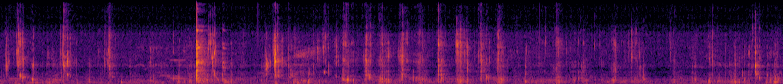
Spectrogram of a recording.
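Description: Close-miked biting and chewing of okra pods: a quick, uneven run of crisp crunches, clicks and wet mouth sounds that grows busier a couple of seconds in.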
